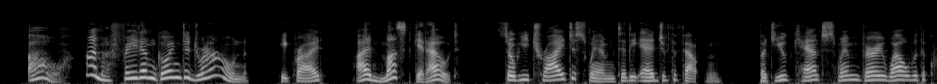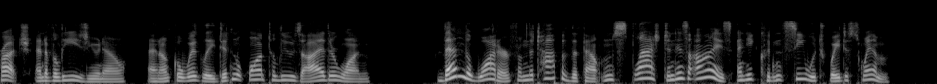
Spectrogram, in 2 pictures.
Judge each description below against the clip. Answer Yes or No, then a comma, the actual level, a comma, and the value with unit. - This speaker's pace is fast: Yes, fast, 220 wpm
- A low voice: No, high, 195 Hz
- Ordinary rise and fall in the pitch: No, wide, 6.1 semitones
